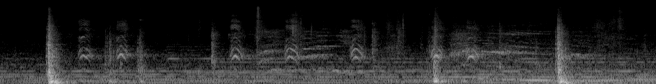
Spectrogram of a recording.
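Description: Background music, with a crow cawing several times in short calls over it and three sharp knocks, about half a second in, past the middle and near the end.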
